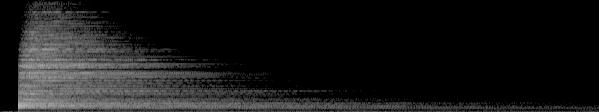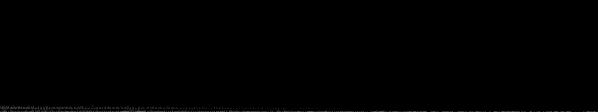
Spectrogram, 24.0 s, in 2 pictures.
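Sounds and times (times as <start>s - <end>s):
loud mallet ride on suspended cymbals: 0.4s - 5.7s.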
